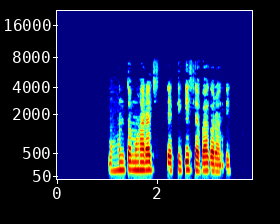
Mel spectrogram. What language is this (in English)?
Odia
